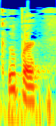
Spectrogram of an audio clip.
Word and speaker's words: Cowper: William Cooper, it looks like Cowper, but it's pronounced Cooper.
